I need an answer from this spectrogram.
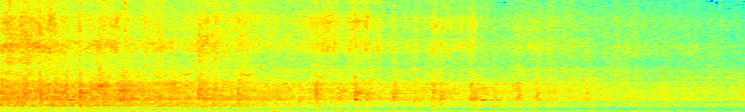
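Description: A train running away along the line, its sound fading steadily as it recedes into the distance.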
